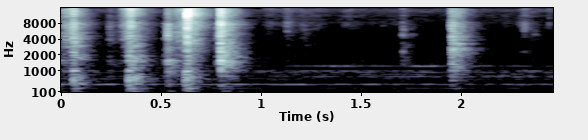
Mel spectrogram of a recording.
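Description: A deck of tarot cards being shuffled by hand: a quick run of card clicks that stops about a second in. Faint steady tones follow, with one more card click near the end.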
